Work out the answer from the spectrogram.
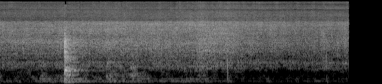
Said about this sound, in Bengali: এবার আমি কিচমিচ কাজু বাদামগুলো ভেজে নেব।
